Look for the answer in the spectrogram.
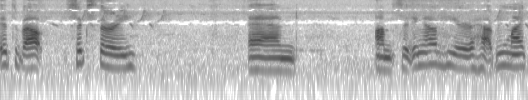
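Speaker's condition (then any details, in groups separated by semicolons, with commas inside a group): No condition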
